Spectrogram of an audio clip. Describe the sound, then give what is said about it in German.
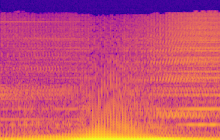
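Electromagnetic hum of power networks recorded through special headphones that make only electric currents, fields and radio networks audible, a dense buzz of low tones with faint higher whines, swelling louder near the middle before easing off, with no voices. “Das Rauschen der Stromnetze lässt sich über die Kopfhörer auch aufzeichnen.”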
